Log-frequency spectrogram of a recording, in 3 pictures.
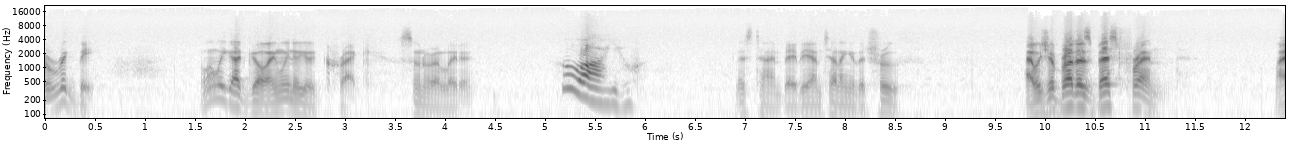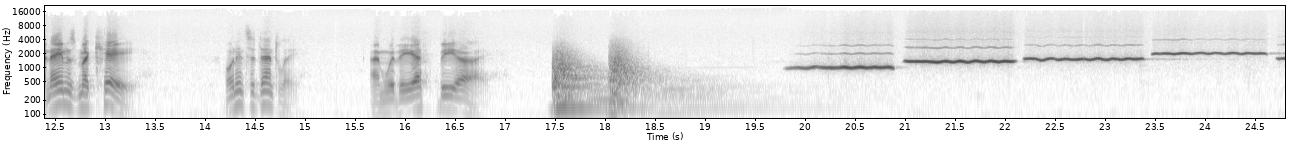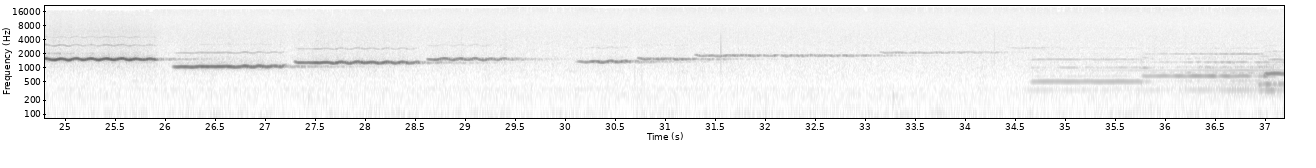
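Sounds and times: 
speech: 0.2 - 0.6, 1.6 - 4.4, 5.2 - 6.0, 6.9 - 8.6, 9.8 - 11.2, 12.3 - 13.4, 14.2 - 15.0, 15.6 - 17.7
percussive chords: 17.5 - 19.8
whistled melody: 19.7 - 37.1.

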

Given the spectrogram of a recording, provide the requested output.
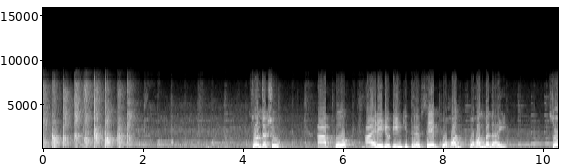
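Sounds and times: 
sharp evenly spaced hand claps: 0.0 - 2.2
speech: 4.2 - 4.9, 5.5 - 9.4.

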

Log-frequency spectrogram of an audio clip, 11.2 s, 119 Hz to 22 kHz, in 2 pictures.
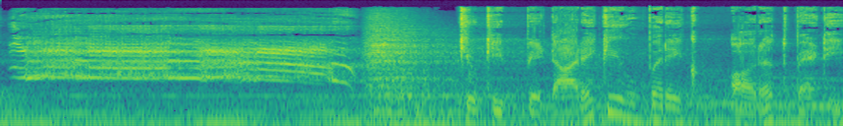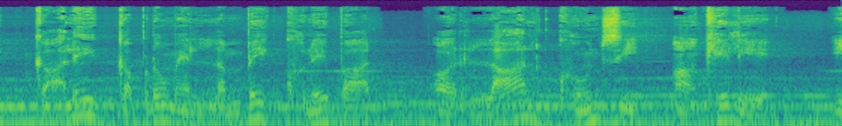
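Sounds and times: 
man screaming in fright: 0.0 - 2.5
low rumble: 2.4 - 11.2
speech: 3.1 - 11.2.

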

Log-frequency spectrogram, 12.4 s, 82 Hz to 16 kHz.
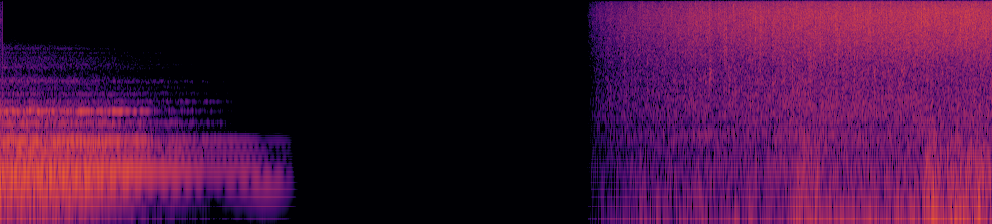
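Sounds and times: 
low sustained musical drone: 0.0 - 3.6
heavy rain: 7.4 - 12.4
deep rolling thunder: 9.9 - 12.4.

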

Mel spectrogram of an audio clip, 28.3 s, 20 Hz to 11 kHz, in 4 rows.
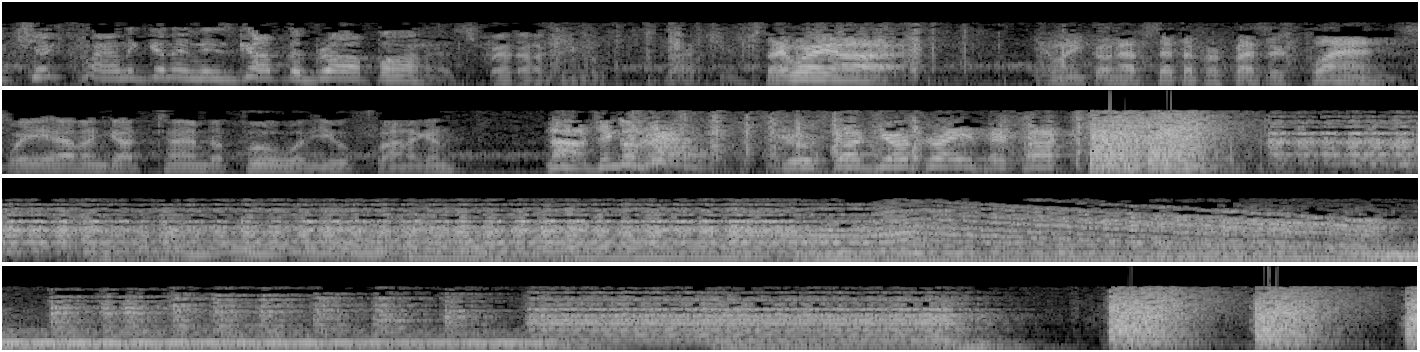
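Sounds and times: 
speech: 0.0 - 13.6
quick loud sharp gunshots: 12.4 - 13.6, 26.8 - 28.2
sustained swelling musical passage: 13.4 - 26.5.

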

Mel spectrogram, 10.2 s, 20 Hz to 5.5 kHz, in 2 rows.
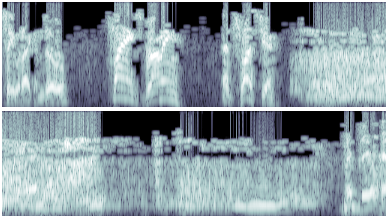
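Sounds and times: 
speech: 0.0 - 6.6, 9.6 - 10.2
car engine driving: 2.4 - 10.2.

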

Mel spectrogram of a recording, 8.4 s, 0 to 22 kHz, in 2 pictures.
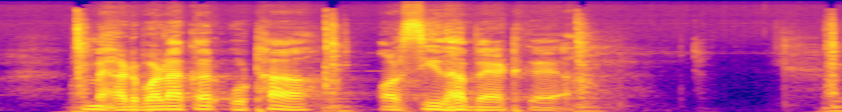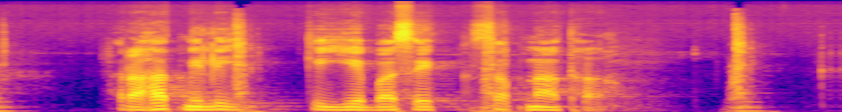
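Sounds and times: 
speech: 0.5 - 3.0, 4.8 - 7.4
alarm clock ticking: 2.9 - 3.1, 5.3 - 5.6.

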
